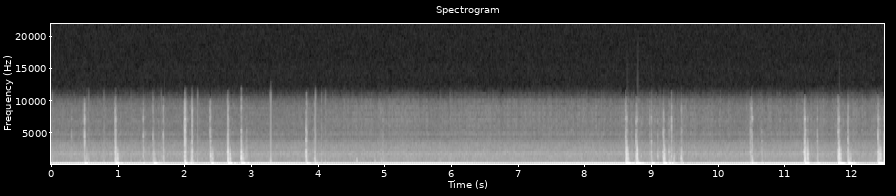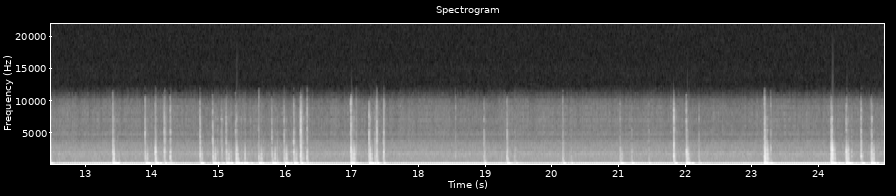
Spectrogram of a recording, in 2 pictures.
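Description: Fingers type on a computer keyboard in irregular bursts of quick clicks, separated by short pauses, close and fairly quiet over a low steady hum.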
